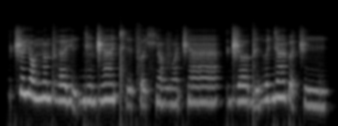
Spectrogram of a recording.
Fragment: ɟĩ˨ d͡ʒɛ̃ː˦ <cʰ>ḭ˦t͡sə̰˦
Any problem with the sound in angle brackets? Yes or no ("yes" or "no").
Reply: no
